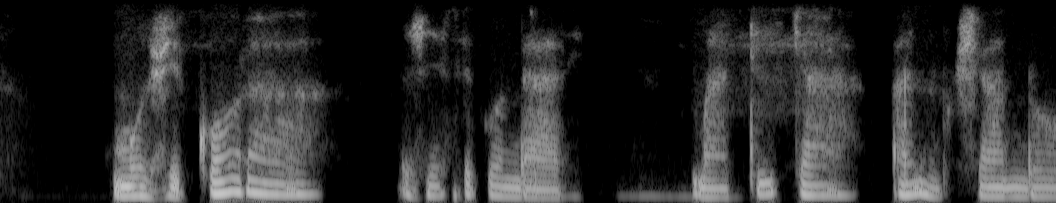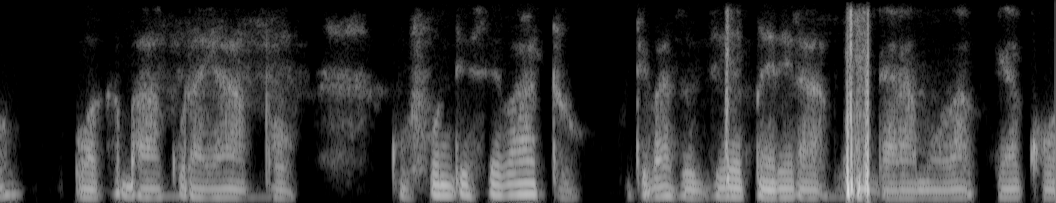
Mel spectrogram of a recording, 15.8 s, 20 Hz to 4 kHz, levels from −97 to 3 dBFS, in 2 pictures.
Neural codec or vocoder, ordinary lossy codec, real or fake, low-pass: none; Opus, 32 kbps; real; 3.6 kHz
